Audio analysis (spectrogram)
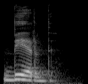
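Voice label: "берд", Komi, female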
